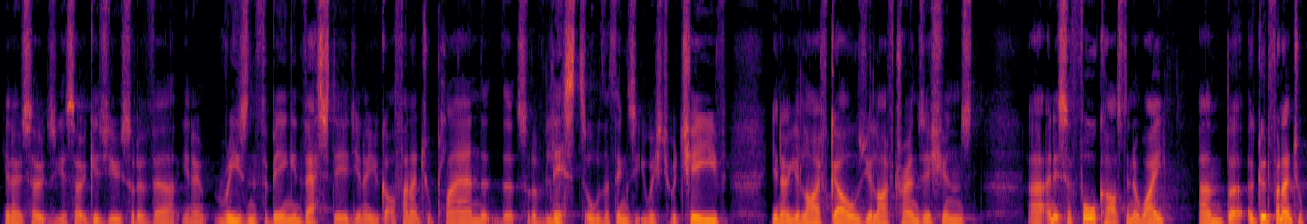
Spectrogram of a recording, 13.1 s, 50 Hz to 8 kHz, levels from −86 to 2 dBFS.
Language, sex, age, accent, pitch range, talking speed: Dutch, male, 30-49, British, 95-110 Hz, 260 wpm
